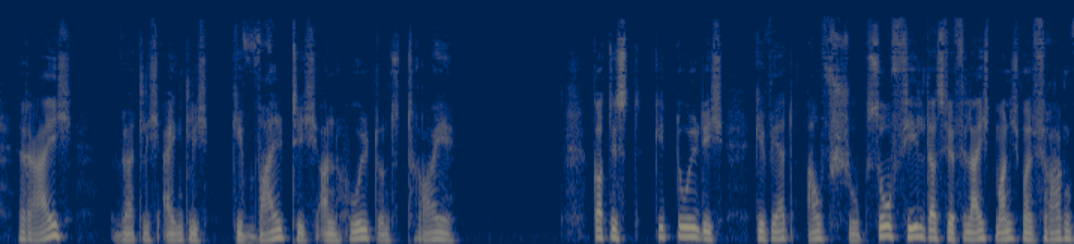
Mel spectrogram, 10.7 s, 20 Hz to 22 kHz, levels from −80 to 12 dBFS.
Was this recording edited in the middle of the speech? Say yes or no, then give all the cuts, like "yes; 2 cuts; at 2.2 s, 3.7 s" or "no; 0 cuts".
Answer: no; 0 cuts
